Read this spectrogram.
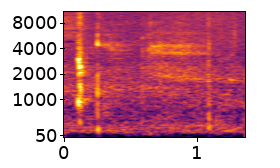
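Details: Baby girl's first hiccups: short, sharp, prolonged infant hiccup sounds over quiet room noise. She smiles between them and seems about to spit up.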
